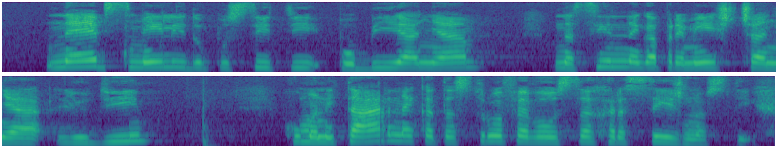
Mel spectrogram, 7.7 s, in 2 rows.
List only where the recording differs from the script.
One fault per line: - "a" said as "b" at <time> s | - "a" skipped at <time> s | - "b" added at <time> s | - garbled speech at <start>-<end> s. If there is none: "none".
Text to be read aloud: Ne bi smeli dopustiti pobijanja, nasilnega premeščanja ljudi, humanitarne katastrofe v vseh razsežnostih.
- "bi" skipped at 0.5 s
